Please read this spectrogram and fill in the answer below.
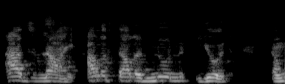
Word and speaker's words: Adonai: That level of Yud Kei Vav Kei, right now we do not pronounce that name as it is written. Instead, we pronounce it as Adonai, Aleph Dalad Nun Yud.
